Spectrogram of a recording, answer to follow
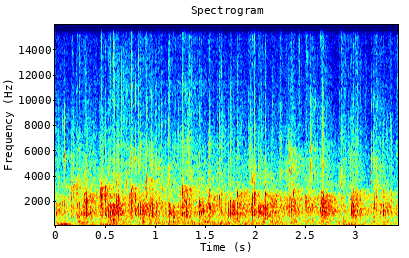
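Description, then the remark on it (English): An audience in church pews applauds, many hands clapping in a dense, steady wash of sharp claps that holds an even loudness throughout, with no voices standing out. “So just give yourselves a hand clap for that.”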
